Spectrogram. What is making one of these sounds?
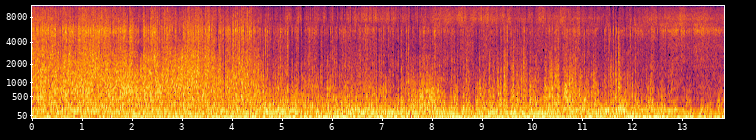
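A motorboat engine roars steadily.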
